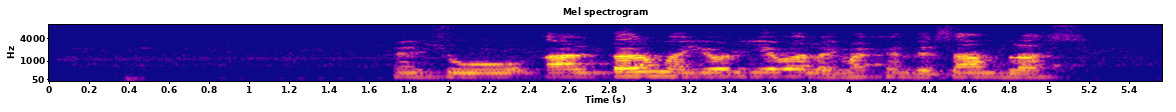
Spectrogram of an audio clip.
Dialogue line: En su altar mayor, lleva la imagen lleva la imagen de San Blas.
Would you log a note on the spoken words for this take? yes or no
yes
